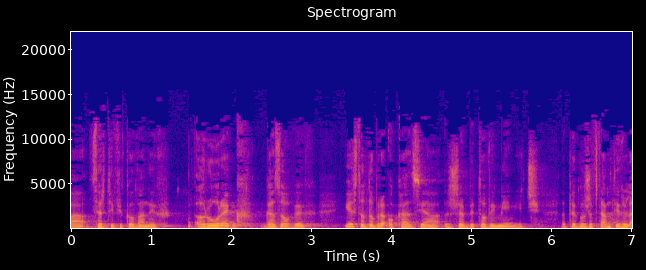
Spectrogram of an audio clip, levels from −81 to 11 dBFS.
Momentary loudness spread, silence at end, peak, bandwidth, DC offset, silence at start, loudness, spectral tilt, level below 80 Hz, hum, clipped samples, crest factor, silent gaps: 11 LU; 0 s; 0 dBFS; 13 kHz; under 0.1%; 0 s; -14 LUFS; -6 dB/octave; -54 dBFS; none; under 0.1%; 14 dB; none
